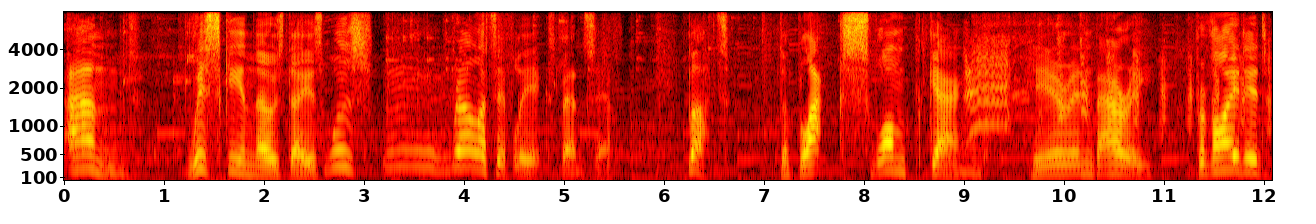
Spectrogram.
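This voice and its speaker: A middle-aged man telling local history as a town crier, in a jovial, hammy, exclamatory manner full of rhetorical questions and dramatic pauses. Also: high-pitched, big pitch swings, soft background music. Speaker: town crier storyteller and guide. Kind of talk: theatrical historical storytelling to camera.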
